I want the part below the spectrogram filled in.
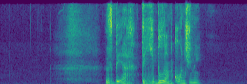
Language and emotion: Russian, angry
